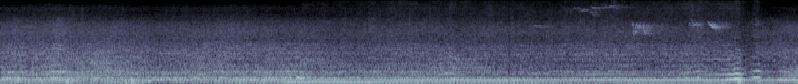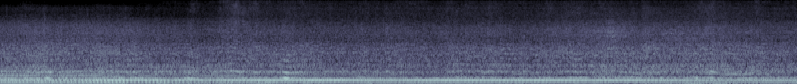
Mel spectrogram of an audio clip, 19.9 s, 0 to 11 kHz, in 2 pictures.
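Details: Honey bees in flight at a hive entrance on a sunny February day, filmed up close with a GoPro Hero 7 Black; a dense, steady low buzzing hum of many wings fills the clip, with faint high bird chirps around the middle.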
